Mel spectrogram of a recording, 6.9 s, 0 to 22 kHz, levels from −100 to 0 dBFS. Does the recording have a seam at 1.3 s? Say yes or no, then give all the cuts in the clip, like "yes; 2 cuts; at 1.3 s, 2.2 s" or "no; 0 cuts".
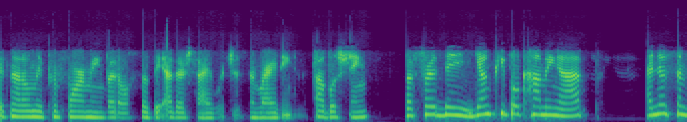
no; 1 cut; at 3.8 s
